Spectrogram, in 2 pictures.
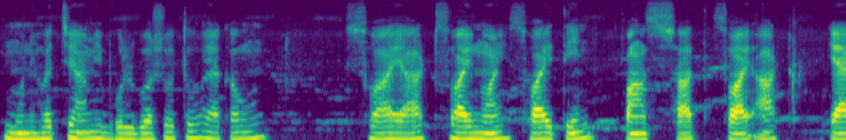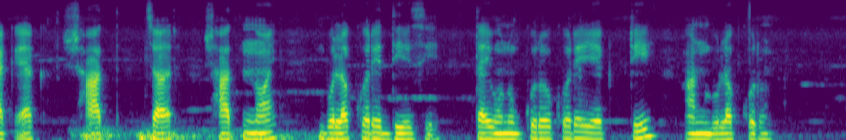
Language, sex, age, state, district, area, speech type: Bengali, male, 18-30, West Bengal, Birbhum, urban, read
